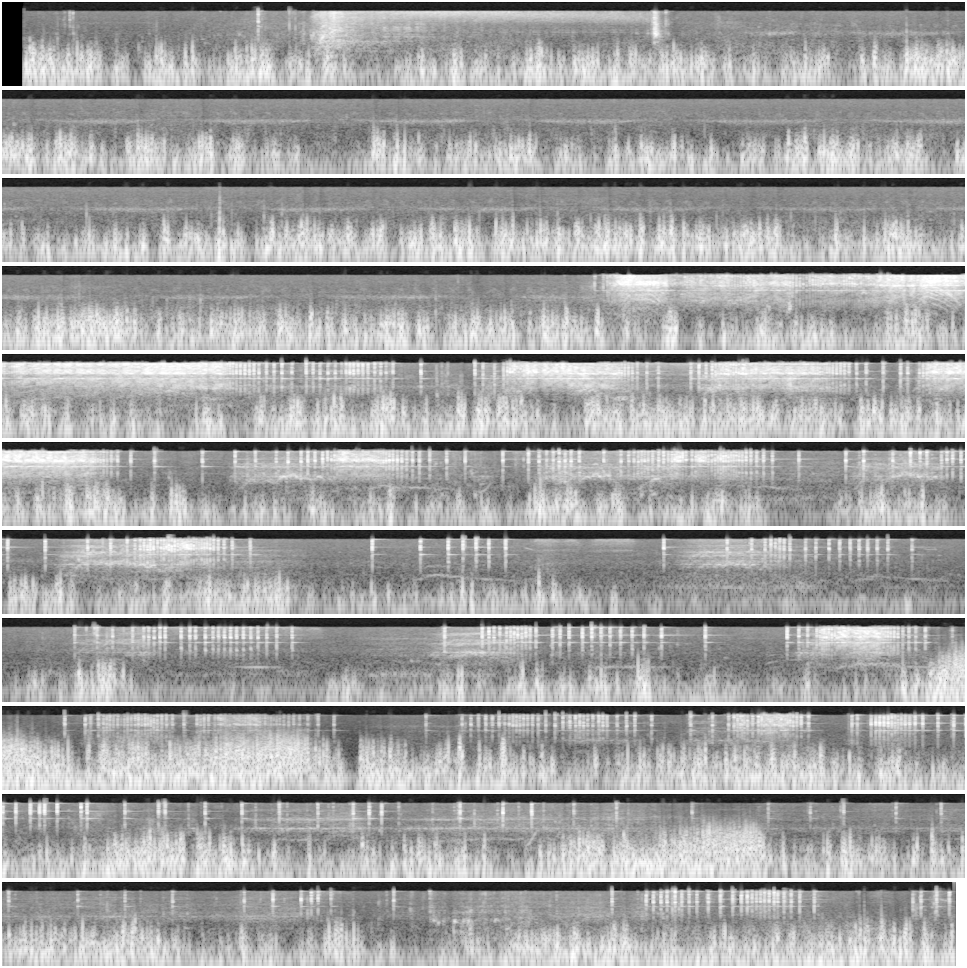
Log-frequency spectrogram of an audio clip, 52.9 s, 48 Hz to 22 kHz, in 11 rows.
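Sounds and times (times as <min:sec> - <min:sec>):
wind buffeting microphone: 0:00.1 - 0:52.9
fishing reel whirring: 0:01.2 - 0:03.4, 0:17.4 - 0:52.9.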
